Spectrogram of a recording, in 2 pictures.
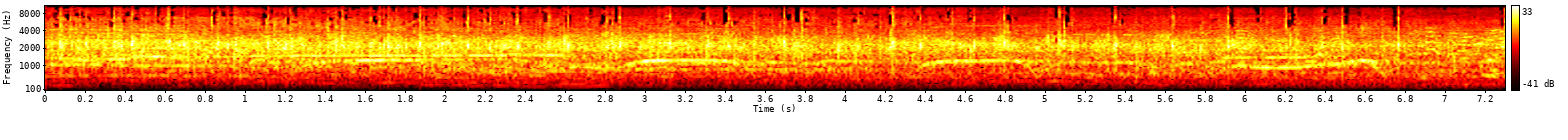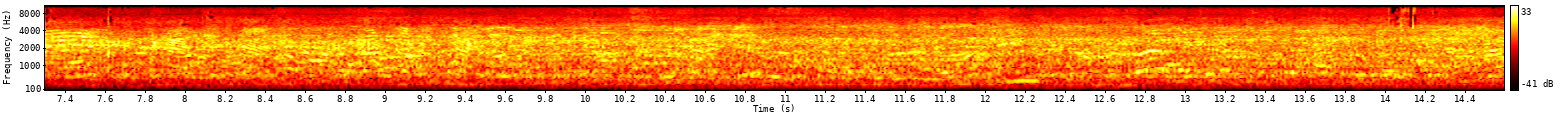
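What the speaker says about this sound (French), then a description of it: "Applaudissez pour l'arrivée de notre directrice." School audience applauding and chattering at a school anniversary celebration as the director arrives, a dense continuous wash of clapping with crowd voices mixed in throughout.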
